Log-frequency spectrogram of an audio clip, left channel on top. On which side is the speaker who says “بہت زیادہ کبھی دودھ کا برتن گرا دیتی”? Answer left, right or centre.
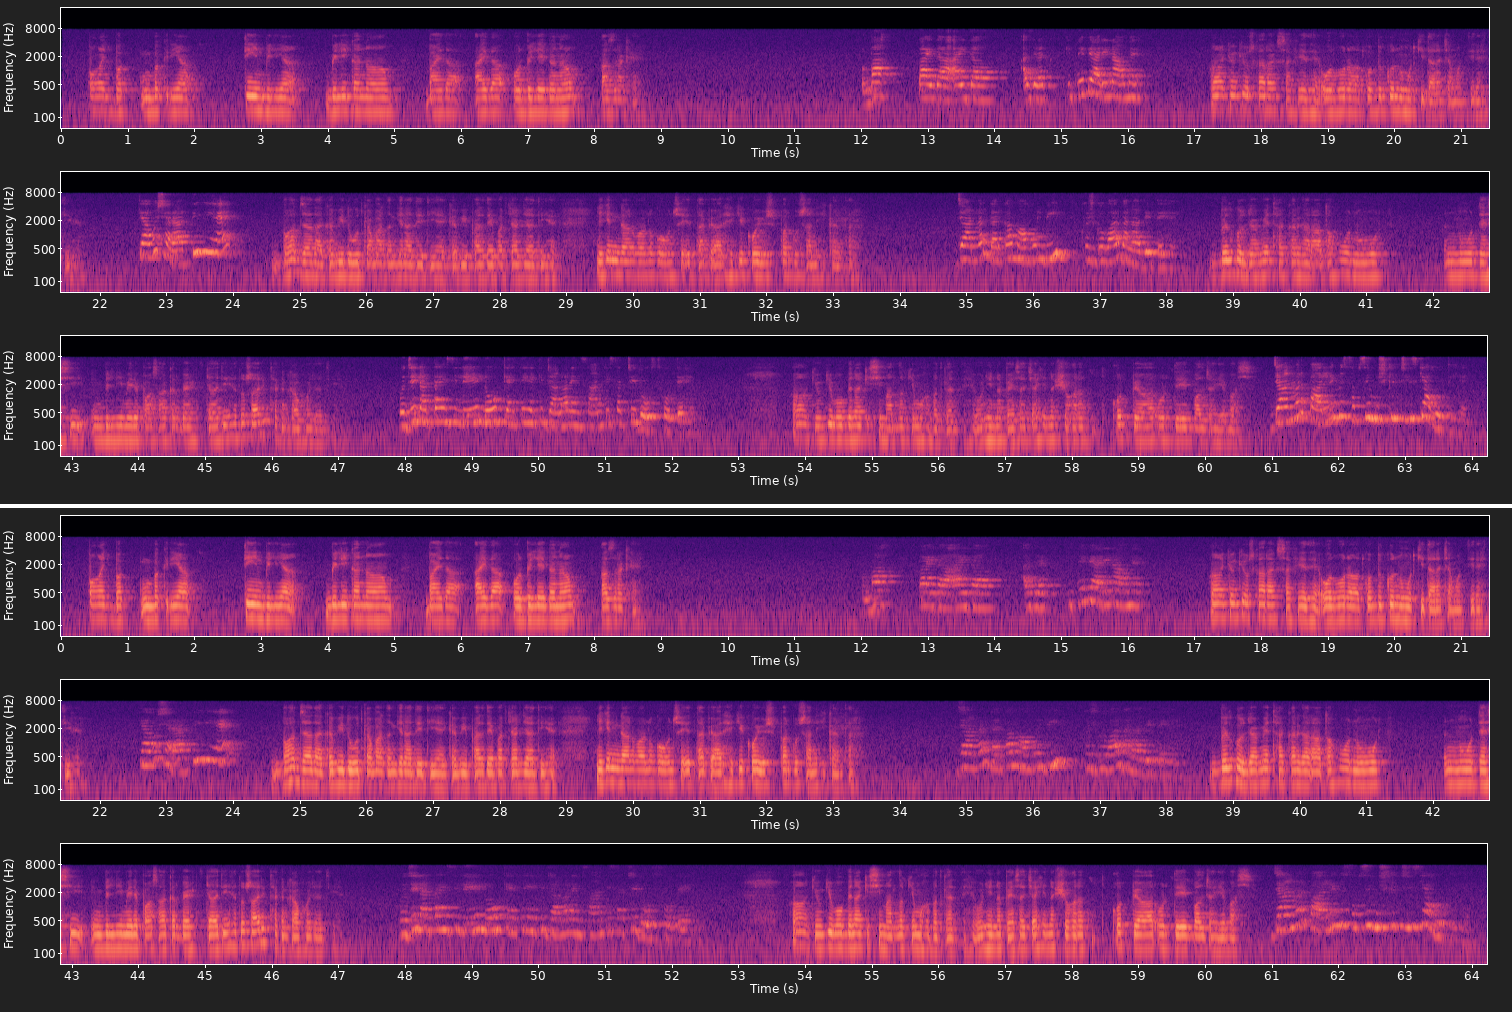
Right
